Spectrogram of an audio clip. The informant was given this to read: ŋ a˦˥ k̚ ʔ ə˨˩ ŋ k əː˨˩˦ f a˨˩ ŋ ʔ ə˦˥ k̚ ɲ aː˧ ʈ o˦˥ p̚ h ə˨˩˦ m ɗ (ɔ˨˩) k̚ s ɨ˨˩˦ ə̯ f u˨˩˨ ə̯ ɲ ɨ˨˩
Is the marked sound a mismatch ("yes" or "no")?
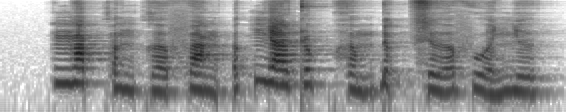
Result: yes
